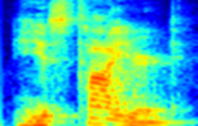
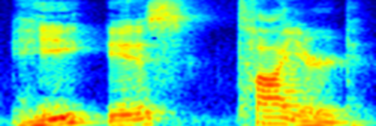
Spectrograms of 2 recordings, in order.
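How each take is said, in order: First: "He is" merged into "he's" before tired; joined up. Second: HE, IS, TIRED, each slow and apart; separated words, slow. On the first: Teacher repeats for students, "He is" joined as "he's". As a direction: run "He is tired" together, lower in pitch. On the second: Teacher models the full form, "He is tired" slowly separated. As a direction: say "He is tired" word by word with gaps. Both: Shown as a demonstration. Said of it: "He is junta e fica He's".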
